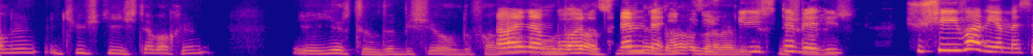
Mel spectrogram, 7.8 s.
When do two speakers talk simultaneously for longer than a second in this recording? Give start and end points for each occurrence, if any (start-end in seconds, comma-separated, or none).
3.7-6.3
